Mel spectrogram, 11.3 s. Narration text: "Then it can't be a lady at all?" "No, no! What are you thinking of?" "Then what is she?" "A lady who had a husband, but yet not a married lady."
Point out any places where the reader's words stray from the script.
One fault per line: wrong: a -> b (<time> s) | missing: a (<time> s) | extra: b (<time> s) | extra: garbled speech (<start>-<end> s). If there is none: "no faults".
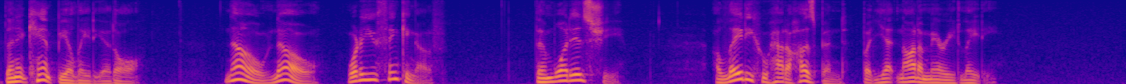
no faults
